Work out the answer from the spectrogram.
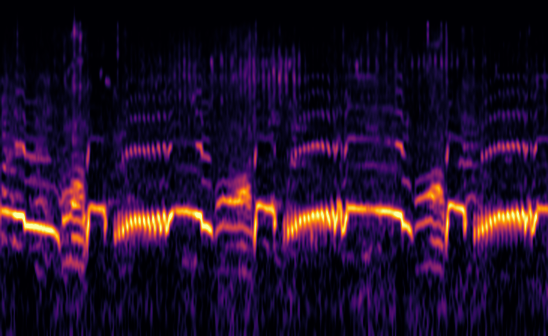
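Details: Barbary dove lure coos come in quick succession, each a pulsing trill followed by a level held tone, with the phrases repeating closely.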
